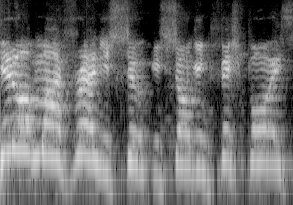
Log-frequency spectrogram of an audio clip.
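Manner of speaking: gurgling shout. A player voices their orc yelling at a creature while underwater: gurgling yell. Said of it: "The orc yells back in a gurgling way".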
